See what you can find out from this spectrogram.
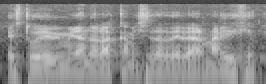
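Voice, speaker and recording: Man, casual podcast banter, quick delivery, mid pitch. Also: flat delivery, slight background noise. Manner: joking, loose banter with friends. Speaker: podcast co-host. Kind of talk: casual chat.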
